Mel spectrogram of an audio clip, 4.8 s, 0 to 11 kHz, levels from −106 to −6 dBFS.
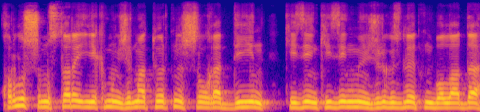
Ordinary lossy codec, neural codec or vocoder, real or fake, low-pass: Opus, 32 kbps; none; real; 9.9 kHz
